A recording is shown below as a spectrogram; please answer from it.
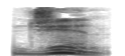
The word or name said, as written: gin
